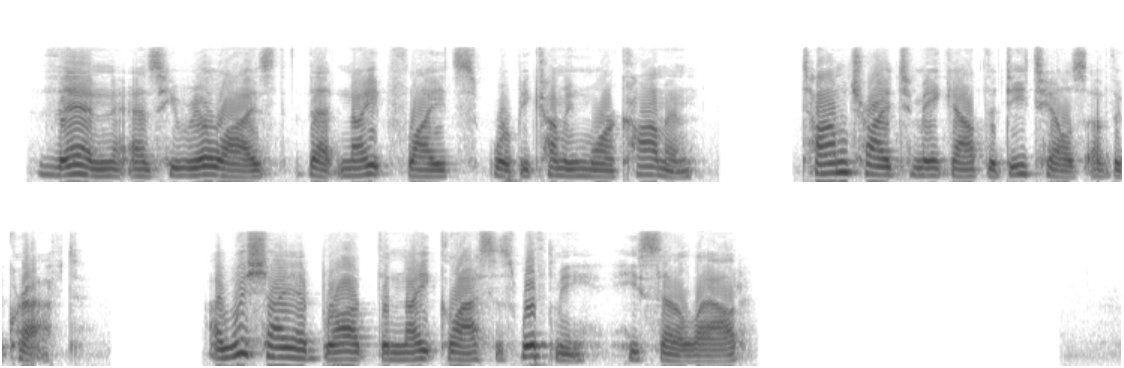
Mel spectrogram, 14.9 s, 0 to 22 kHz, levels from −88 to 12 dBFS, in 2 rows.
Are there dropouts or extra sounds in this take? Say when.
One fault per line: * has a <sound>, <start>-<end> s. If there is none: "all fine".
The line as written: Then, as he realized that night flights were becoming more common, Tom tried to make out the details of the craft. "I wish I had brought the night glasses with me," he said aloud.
all fine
